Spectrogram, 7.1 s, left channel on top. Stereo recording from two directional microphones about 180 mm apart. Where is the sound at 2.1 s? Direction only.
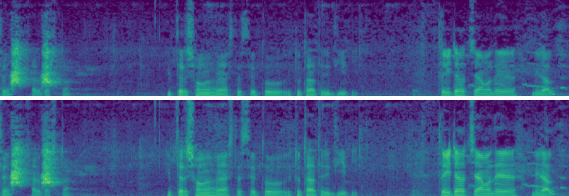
10° left (ahead or behind).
